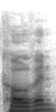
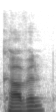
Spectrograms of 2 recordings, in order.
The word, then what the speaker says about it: Coven: a signed copy of the VHS koven it's pronounced koven not coven um yeah Mark B or something like that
